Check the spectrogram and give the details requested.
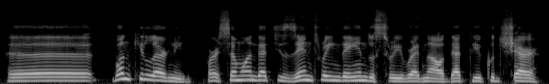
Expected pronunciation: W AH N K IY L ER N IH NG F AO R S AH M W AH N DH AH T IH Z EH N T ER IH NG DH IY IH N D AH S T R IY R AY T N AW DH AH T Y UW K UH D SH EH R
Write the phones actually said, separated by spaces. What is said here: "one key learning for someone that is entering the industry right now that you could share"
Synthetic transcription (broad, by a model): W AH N K IY L ER N IH NG F AO R S AH M W AH N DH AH T IH Z EH N T ER IH NG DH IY IH N D AH S T R IY R AY T N AW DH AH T Y UW K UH D SH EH R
